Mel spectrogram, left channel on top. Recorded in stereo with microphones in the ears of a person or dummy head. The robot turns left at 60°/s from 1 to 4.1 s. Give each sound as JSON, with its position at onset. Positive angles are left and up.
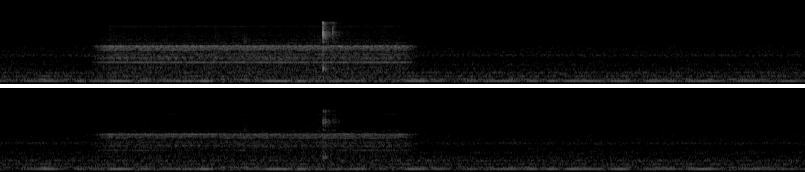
{"t": 3.2, "sound": "typing on a keyboard", "side_deg": 40, "distance_m": 1.3}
